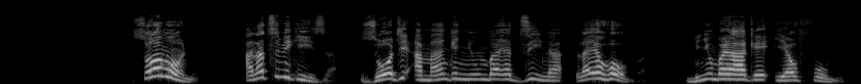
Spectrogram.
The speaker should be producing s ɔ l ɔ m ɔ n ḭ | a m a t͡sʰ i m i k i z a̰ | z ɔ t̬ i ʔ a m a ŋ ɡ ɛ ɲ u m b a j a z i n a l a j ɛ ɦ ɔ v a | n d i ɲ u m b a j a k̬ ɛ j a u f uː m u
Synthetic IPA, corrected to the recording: s ɔ l ɔ m ɔ n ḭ | a n a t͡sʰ i m i k i z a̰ | z ɔ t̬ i ʔ a m a ŋ ɡ ɛ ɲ u m b a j a d͡z i n a l a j ɛ ɦ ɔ v a | n d i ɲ u m b a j a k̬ ɛ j a u f uː m u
